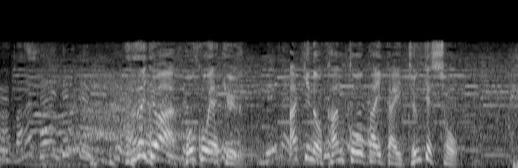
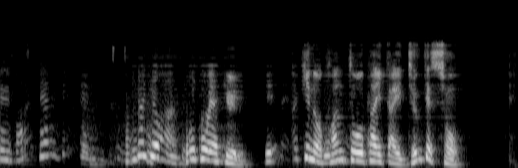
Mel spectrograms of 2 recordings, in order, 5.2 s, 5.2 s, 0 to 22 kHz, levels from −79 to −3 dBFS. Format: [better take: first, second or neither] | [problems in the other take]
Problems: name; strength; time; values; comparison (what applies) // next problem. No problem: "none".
first | noise reduction (neural mask model DeepFilterNet 3)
